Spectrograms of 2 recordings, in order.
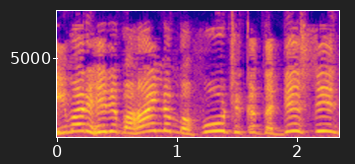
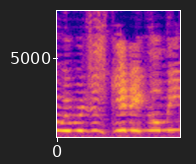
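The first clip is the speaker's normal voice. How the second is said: ordinary delivery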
